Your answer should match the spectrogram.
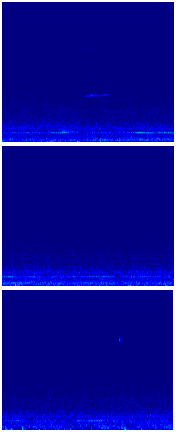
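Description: Faint steady mechanical hum with a few faint steady tones over low hiss, with a few light ticks in the second half.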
